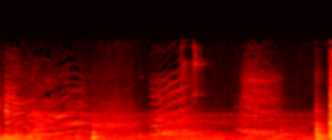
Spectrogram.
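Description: Steel security grille gate squealing on its hinges as it is swung open, in a few high, wavering squeaks, with a short metal clack of the lock or latch about a second in.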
